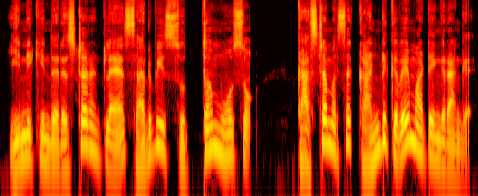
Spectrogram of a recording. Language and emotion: Tamil, disgusted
